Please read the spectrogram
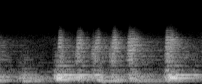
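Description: Orchestra playing a lively accompaniment of short repeated chords, about five a second, between a tenor's sung phrases in a Neapolitan song, heard on an old 1948 radio broadcast recording.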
